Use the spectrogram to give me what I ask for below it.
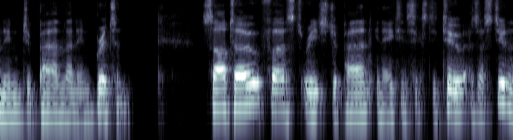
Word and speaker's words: Satow: rather on Ernest Mason Satow, 1843 to 1929. Please note the English pronunciation is Sato, not Sato, which is the Japanese pronunciation, which causes confusion because people think he's a Japanese.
